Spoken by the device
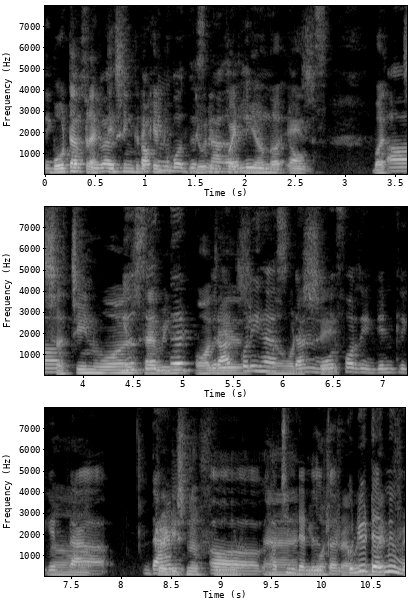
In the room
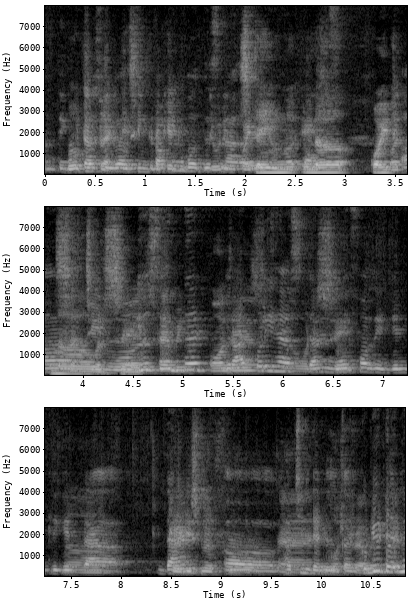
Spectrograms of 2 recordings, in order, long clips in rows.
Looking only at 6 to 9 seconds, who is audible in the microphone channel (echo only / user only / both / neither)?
echo only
